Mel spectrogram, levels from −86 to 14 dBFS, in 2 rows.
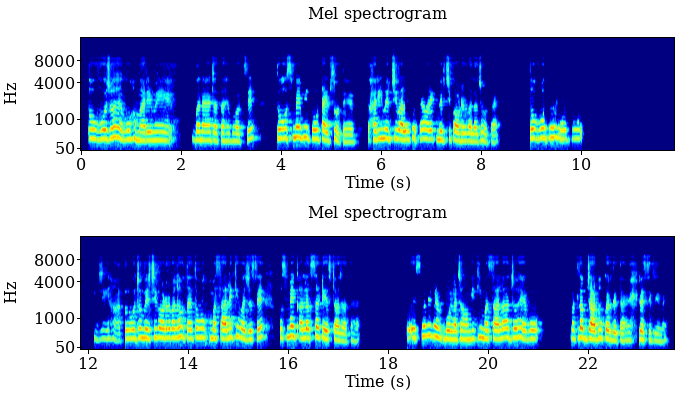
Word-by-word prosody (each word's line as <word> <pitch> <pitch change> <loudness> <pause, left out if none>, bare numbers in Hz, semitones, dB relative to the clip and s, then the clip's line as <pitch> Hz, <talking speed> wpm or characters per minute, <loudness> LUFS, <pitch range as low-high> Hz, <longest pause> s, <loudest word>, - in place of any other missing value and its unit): तो 290 0 0
वो 280 +1 +4
जो 300 +4 +2
है 305 - +2
वो 260 +1 -3
हमारे 245 -3 -1
में 245 +1 -6 0.5
बनाया 250 -1 -1
जाता 230 0 -3
है 225 - -9
बहुत 215 -1 -6
से। 270 +2 -4 0.5
तो 290 - +3
उसमें 315 +3 +3
भी 330 0 0
2 275 +1 +2
टाइप्स 245 +1 +1
होते 225 -5 -4
हैं, 195 -1 -9 0.3
हरी 260 +3 0
मिर्ची 290 0 -1
वाला 260 -2 +5
जो - - -11
होता 275 - -7
है 285 - -1
और 275 -1 +1
एक 270 - -4
मिर्ची 255 +1 -1
पाउडर 230 -3 +2
वाला 215 -1 +1
जो - - -3
होता 200 -2 -10
है। - - -16 0.6
तो 290 +1 +3
वो 300 +2 0
जो 320 0 +2
है 320 - -5 0.3
वो 285 0 -10 2.1
जी 250 +1 -16
हाँ, 250 -6 -14
तो 255 +6 -4
वो 265 0 0
जो 290 - +1
मिर्ची 275 0 0
पाउडर 280 -1 +3
वाला 280 +1 +2
होता 310 -4 -2
है 265 - -1
तो 290 +2 -2
वो 290 0 -4
मसाले 260 +1 +4
की 330 - -2
वज़ह 240 -3 +2
से 260 +5 0 0.4
उसमें 295 +4 +3
एक 325 0 0
अलग-सा 275 +3 +3
टेस्ट 245 -2 +3
आ 225 - +3
जाता 200 0 -8
है। 190 -2 -18 0.8
तो - - -2
इसमें 285 +4 0
भी 350 - -1
मैं 290 - +1
बोलना 245 -1 +3
चाहूँगी 240 0 -3
कि 295 - 0
मसाला 255 +2 +2
जो 285 - +6
है 250 - +1
वो 255 0 +1 0.7
मतलब 260 0 +2
जादू 245 +2 +7
कर 255 -3 +4
देता 215 -2 -3
है - - -9 0.2
रेसिपी 225 -3 -2
में। 225 - -19
260 Hz, 200 wpm, -21 LUFS, 240-285 Hz, 2.1 s, जादू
